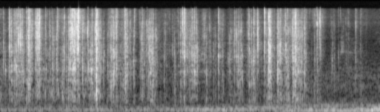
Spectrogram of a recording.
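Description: A thin black plastic bag crinkling and rustling in the hands as it is pulled open to free a small figure, a dense run of crackles that thins out near the end.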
